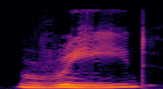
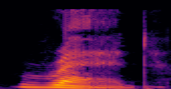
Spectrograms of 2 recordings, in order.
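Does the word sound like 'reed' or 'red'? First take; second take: reed; red. First: The vowel is long, as in 'reed'. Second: The vowel is short, as in 'red'. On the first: It is the present tense. "There are a few exceptions" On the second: It is the past tense. "but the past tense is read"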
